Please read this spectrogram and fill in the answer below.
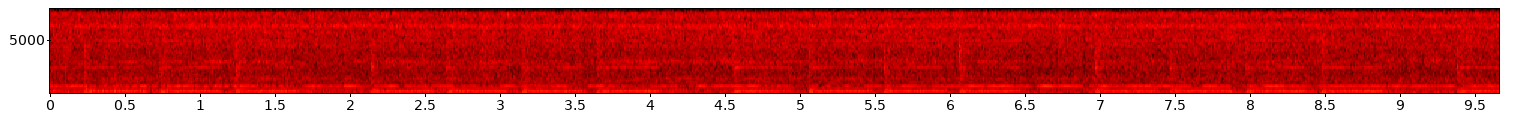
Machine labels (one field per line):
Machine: slide rail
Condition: normal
